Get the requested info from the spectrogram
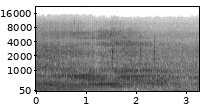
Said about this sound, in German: Und schön, man hört ein anfahrendes Auto, man weiß, jetzt ist erstmal rot. Also man nimmt auch klar wahr, wo die Straße ist, durch den vielen Verkehr.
